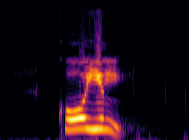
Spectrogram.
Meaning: temple
- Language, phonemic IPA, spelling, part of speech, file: Tamil, /koːjɪl/, கோயில், noun, Ta-கோயில்.ogg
